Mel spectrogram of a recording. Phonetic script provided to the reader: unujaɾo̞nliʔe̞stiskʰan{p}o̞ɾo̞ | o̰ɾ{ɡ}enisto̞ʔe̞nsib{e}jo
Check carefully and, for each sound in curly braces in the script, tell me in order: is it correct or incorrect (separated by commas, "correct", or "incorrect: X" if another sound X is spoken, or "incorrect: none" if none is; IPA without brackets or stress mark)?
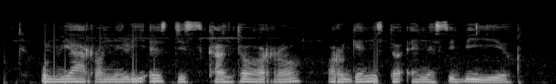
incorrect: t, correct, incorrect: i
